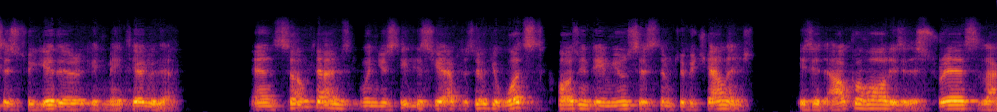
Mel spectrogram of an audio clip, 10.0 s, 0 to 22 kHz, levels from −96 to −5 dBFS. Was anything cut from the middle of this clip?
no; 0 cuts

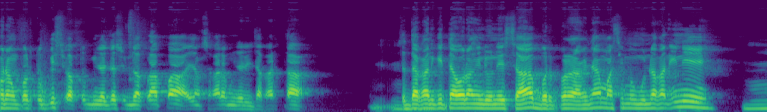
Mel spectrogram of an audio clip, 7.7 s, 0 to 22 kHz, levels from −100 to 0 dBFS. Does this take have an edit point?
no; 0 cuts

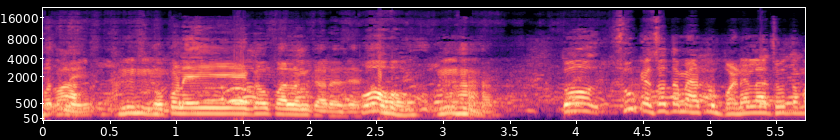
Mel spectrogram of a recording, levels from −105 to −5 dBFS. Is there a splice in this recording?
no; 0 cuts

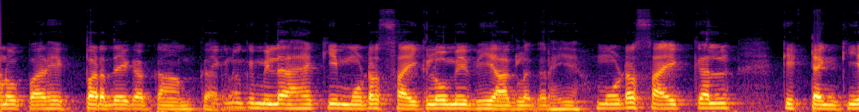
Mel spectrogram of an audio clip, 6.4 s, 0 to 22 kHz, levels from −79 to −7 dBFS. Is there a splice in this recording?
yes; 1 cut; at 1.8 s

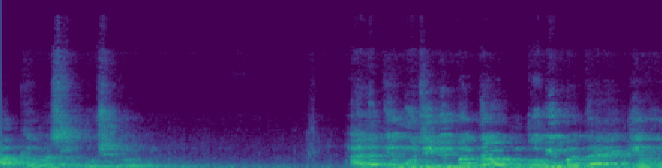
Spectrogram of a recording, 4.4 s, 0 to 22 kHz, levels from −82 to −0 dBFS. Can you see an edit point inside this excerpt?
no; 0 cuts

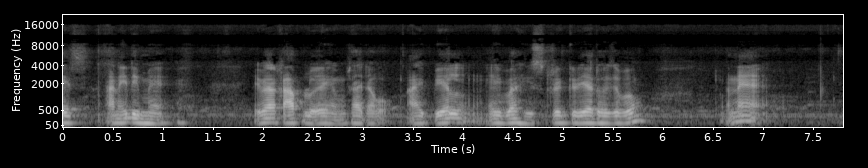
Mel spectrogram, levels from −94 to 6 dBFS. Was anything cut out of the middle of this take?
no; 0 cuts

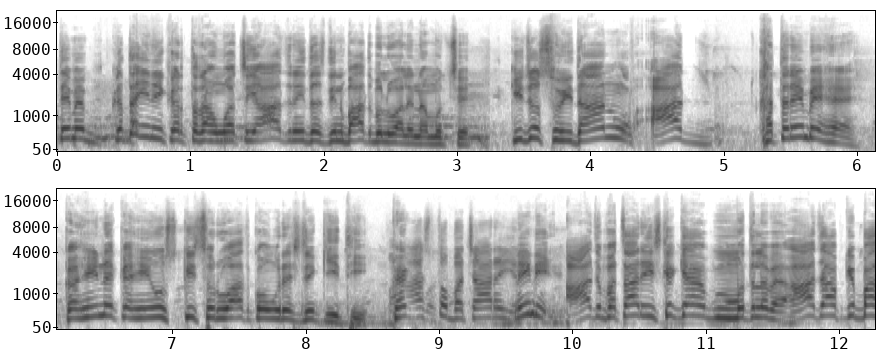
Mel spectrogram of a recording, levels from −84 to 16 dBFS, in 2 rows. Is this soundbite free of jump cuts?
no; 2 cuts; at 3.2 s, 8.6 s

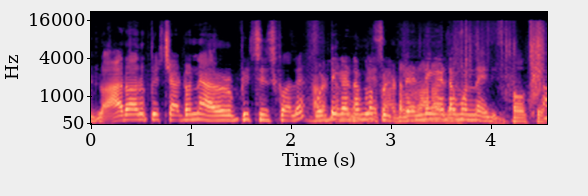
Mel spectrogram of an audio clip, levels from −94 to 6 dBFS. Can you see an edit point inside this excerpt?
yes; 1 cut; at 2.2 s

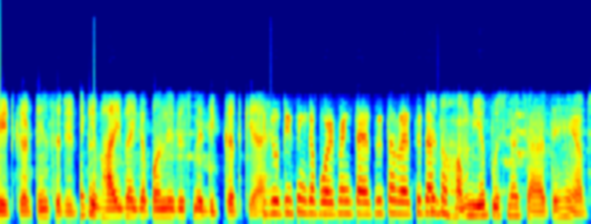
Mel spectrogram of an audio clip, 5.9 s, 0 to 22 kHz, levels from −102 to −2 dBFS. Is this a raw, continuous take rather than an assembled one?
no; 3 cuts; at 0.8 s, 2.6 s, 4.3 s

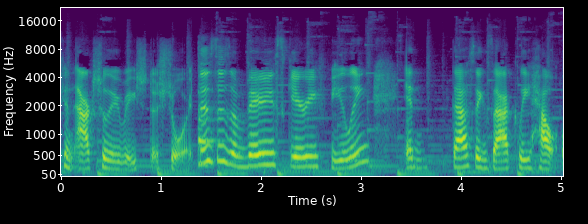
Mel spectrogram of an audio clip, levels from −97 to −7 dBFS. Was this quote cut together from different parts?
no; 0 cuts

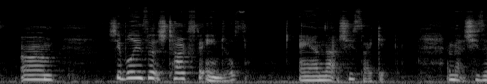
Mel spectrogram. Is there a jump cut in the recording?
no; 0 cuts

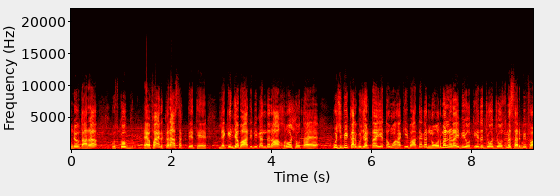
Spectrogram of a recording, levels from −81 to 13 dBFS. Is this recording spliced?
no; 0 cuts

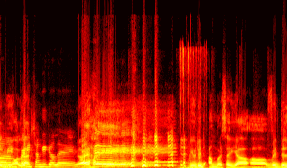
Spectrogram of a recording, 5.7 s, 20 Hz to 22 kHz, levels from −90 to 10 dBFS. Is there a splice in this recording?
yes; 1 cut; at 3.8 s

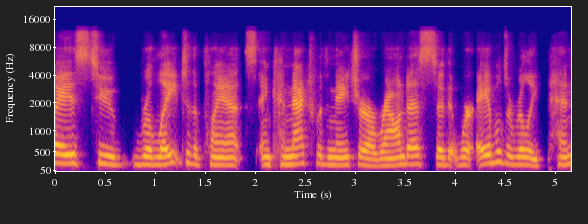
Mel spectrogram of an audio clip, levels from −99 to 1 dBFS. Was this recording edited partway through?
no; 0 cuts

